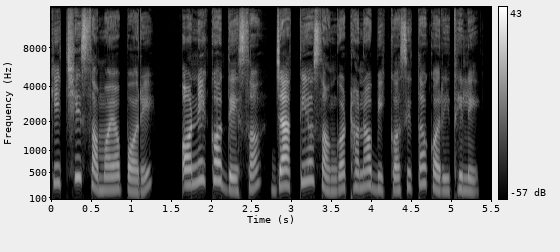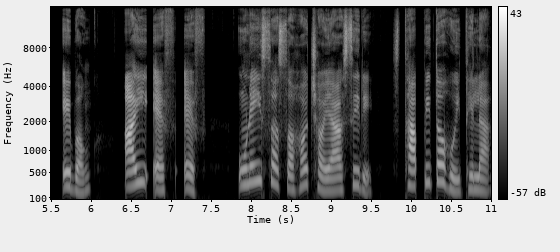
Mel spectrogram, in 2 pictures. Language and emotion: Odia, neutral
